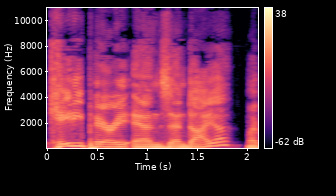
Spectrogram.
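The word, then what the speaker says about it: Zendaya: Darlings there's your literation like Katie Perry and zandia am I pronouncing that right yes zandia Z have taken to the Bold in the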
